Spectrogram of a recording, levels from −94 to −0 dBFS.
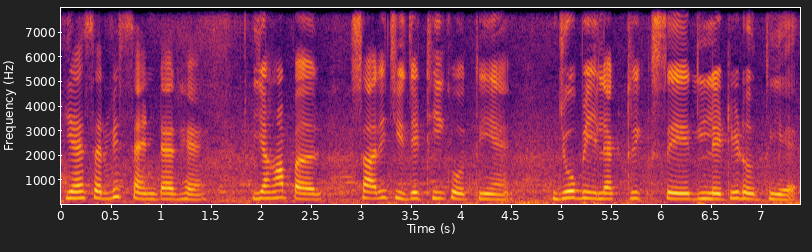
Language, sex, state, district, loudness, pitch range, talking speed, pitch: Hindi, female, Haryana, Charkhi Dadri, -17 LUFS, 225-255 Hz, 145 wpm, 240 Hz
